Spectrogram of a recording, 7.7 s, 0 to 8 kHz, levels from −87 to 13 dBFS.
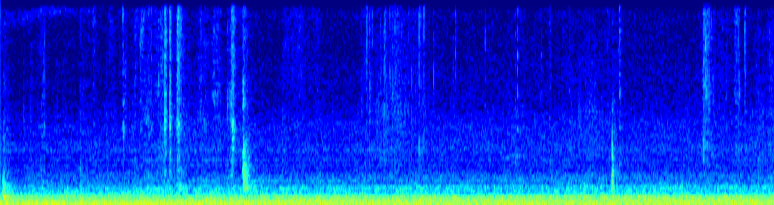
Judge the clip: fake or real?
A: real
